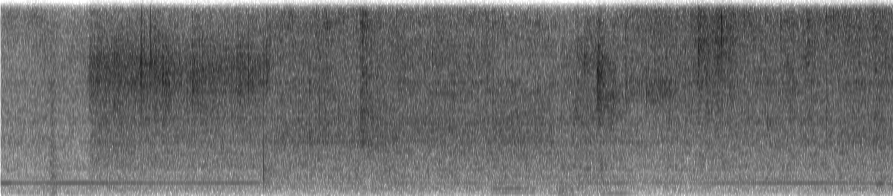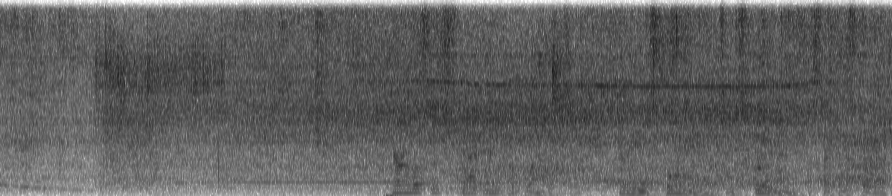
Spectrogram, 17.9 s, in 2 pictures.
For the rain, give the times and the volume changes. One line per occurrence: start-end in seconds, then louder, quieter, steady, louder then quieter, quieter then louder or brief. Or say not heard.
0.0-17.8 steady.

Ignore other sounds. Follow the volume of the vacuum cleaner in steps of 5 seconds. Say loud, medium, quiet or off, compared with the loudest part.
quiet, quiet, loud, loud.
